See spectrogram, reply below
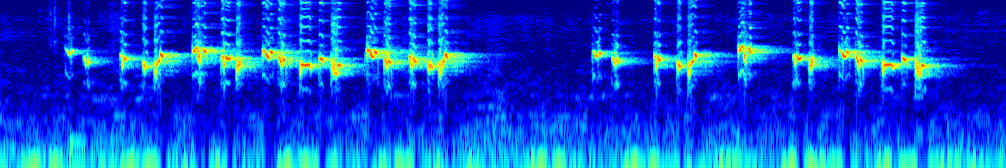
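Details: Long, loud song of a sooty-headed bulbul: two extended streams of rapid, bubbly, slurred notes, rising and falling, split by a pause of about a second, with a faint low hum behind.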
